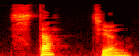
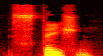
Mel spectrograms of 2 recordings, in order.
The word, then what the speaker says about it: station: pronounced this corre incorrectly maybe you would have pronounced it staan or statian which is wrong but if you know IA you will know that the pronunciation is station so very important try to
